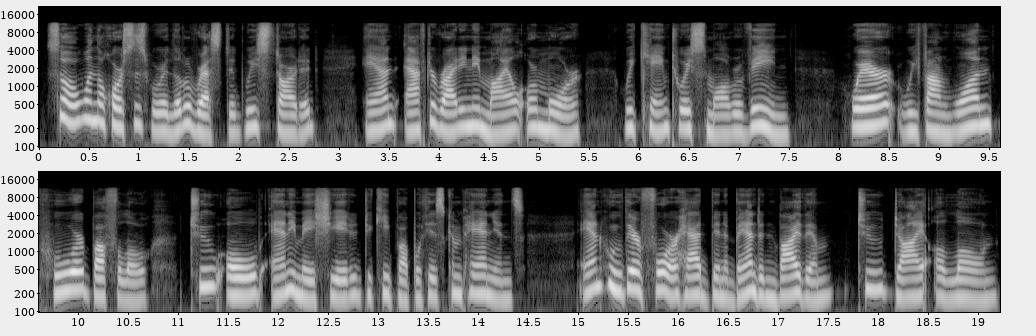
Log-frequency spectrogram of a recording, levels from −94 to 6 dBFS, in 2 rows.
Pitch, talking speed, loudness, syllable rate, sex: 190 Hz, 155 wpm, -17 LUFS, 4.6 syllables/s, female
